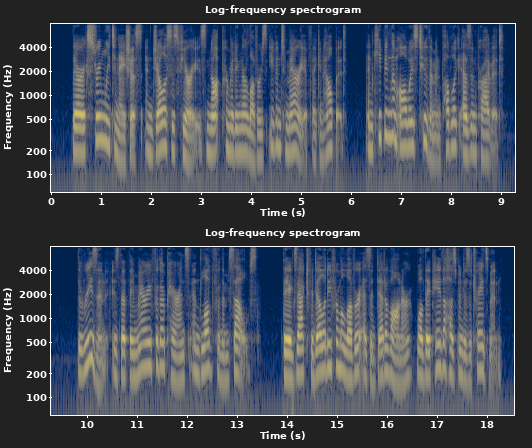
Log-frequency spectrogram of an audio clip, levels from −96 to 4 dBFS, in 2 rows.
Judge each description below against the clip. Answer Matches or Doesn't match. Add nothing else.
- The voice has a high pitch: Matches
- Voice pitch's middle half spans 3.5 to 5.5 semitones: Matches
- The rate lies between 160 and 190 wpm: Doesn't match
